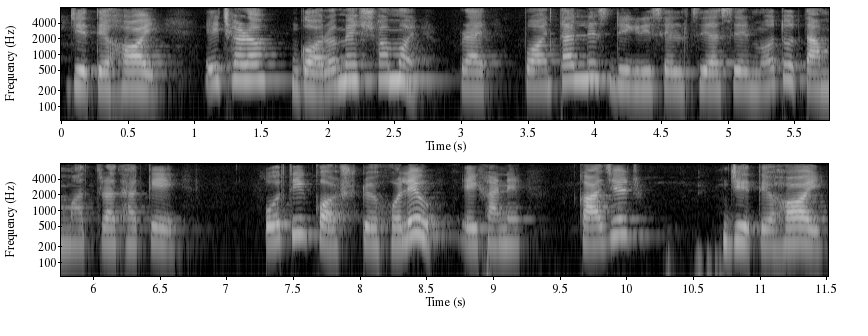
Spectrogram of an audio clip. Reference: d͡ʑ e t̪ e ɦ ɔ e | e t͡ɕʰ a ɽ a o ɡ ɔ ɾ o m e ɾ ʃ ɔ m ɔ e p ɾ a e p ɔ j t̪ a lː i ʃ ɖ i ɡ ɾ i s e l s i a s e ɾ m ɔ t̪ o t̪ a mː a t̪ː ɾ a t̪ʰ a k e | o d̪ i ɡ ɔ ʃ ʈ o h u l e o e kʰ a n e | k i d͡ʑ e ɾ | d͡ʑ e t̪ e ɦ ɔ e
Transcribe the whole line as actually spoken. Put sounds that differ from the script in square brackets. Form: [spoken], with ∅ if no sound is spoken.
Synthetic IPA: d͡ʑ e t̪ e ɦ ɔ e | e t͡ɕʰ a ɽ a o ɡ ɔ ɾ o m e ɾ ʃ ɔ m ɔ e p ɾ a e p ɔ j t̪ a lː i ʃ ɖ i ɡ ɾ i s e l s i a s e ɾ m ɔ t̪ o t̪ a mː a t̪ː ɾ a t̪ʰ a k e | o [t̪] i [k] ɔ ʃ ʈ o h [o] l e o e kʰ a n e | k [a] d͡ʑ e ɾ | d͡ʑ e t̪ e ɦ ɔ e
